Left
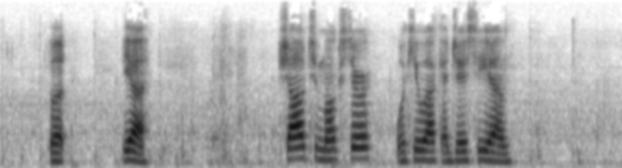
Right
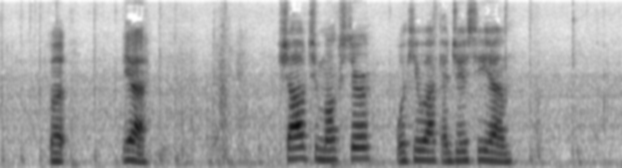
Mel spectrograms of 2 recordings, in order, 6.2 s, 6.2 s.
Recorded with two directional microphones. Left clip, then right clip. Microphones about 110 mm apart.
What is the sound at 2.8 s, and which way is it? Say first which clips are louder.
Speech: even; 90° left.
